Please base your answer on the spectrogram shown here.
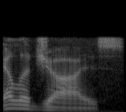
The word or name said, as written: elegize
